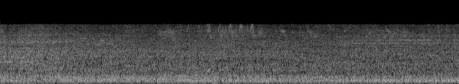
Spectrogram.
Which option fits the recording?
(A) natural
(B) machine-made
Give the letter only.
A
